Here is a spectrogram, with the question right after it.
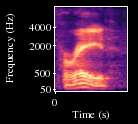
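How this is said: The word is pronounced the English way. "If you're saying it in English"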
